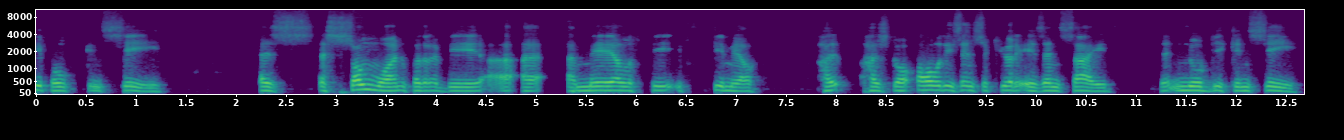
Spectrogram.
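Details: Adult who stammers, describing his own stuttering journey in conversation; real, not acted: stuttering.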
